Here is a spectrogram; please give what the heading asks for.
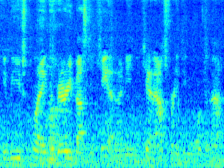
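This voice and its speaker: An American man, a high school basketball coach, giving an informal tribute speech in a conversational, anecdotal way with emphatic repetition. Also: steady tone, very fast. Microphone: distant microphone. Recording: noisy, distant-miked live room recording.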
